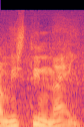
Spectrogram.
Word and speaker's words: Misty Knight: Pues Misty Skin... – Misty Skin, no, Misty Knight, Sonia.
